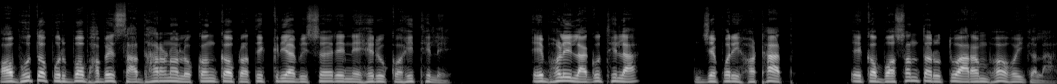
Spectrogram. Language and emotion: Odia, neutral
